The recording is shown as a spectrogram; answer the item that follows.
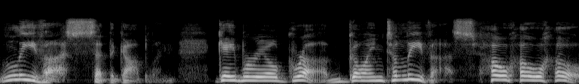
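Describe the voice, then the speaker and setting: Over a quiet background, a put-on character voice at middle pitch drawls along at a very slow pace. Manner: mocking, gleeful.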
